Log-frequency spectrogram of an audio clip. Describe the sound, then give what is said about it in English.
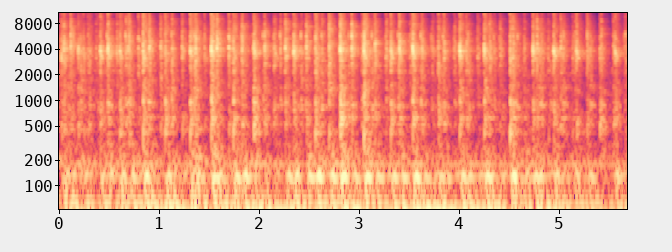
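Fingers type rapidly on a computer keyboard, a dense, unbroken run of many crisp key clicks at a steady pace over a low background hum, with no talk. “I typed on the computer.”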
